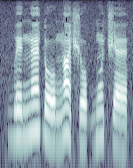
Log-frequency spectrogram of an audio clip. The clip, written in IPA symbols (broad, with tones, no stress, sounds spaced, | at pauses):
b e˧ ŋ ɛ̃˦ ɗ oː˨ ŋ ã˦˨ ʃ oː˨ ɡ͡b ũ˧ t͡ʃ ɛ˨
